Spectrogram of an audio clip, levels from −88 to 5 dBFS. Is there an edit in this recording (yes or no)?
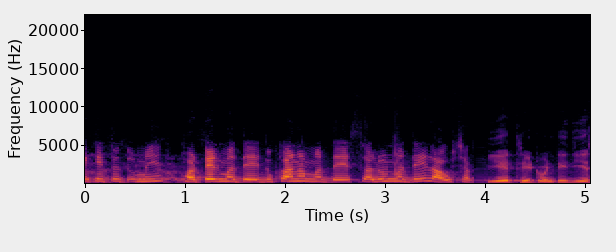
yes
